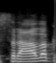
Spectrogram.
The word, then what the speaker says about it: श्रावक: कोई नहीं ना बोलेगा श्रावक बोलने के लिए उसको रुकना पड़ेगा ड़ ठहरना पड़ेगा तब उच्चारण करना पड़ेगा ये श्रावक जो है ना श्रावक ना होकर के व सरक हो गया समझ में आया बात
